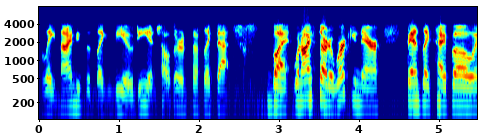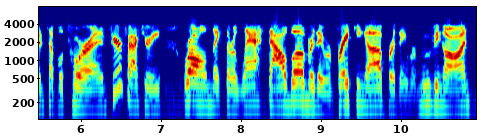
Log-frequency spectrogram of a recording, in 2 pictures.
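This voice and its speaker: This podcast guest, a music publicist from the Philadelphia area, has a cold that leaves her fairly low voice nasal and congested. She wanders through her career story in a chatty way, full of fillers and false starts, on a dry, tinny line that sounds like a phone.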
